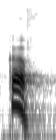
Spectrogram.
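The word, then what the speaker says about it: cough: जी एच रहते हैं, जब भी किसी इंग्लिश वर्ड्स के लास्ट में जी एच एक साथ रहते हैं तो जी एच का उच्चारण फ होता है, फ। जैसे रफ, कफ, टफ, इनफ, लॉफ, देखिए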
